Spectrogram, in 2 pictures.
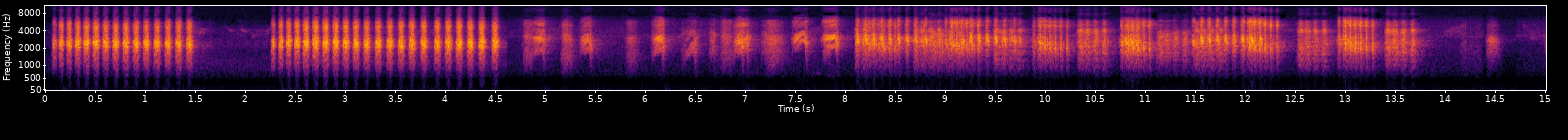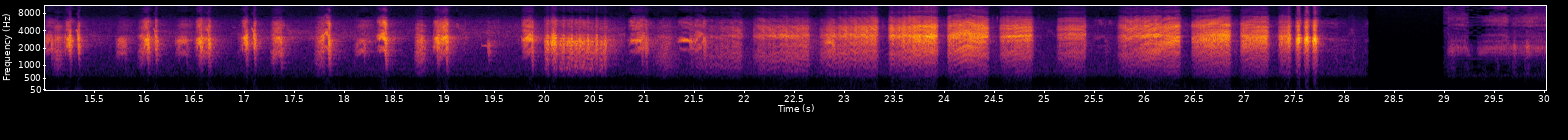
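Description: Magpies chattering: two long, rapid rattling calls in the first few seconds, then many shorter rattling bursts that stop a couple of seconds before the end.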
